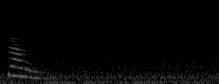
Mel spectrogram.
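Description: A short meow-like call at the very start, falling in pitch and fading within half a second; then faint room tone.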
